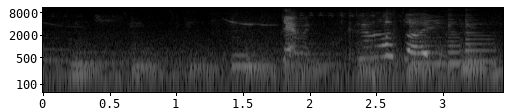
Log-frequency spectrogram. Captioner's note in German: Sie spricht spanisch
